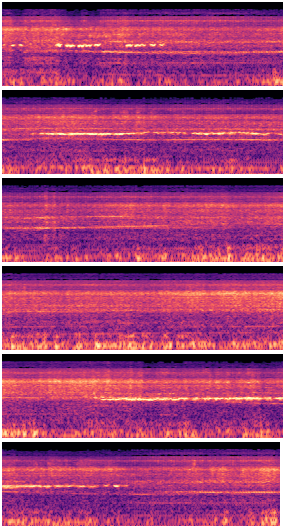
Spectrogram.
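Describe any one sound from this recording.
A go-kart engine buzzes loudly up close, rising and falling in pitch.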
